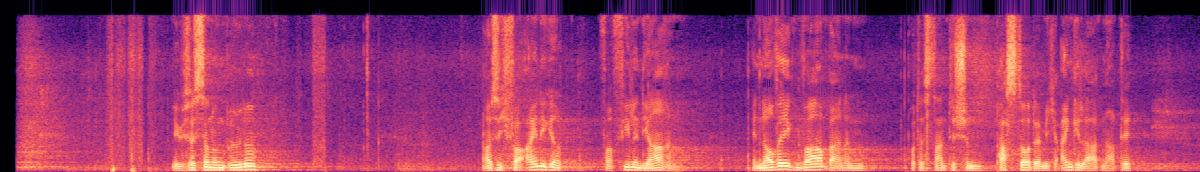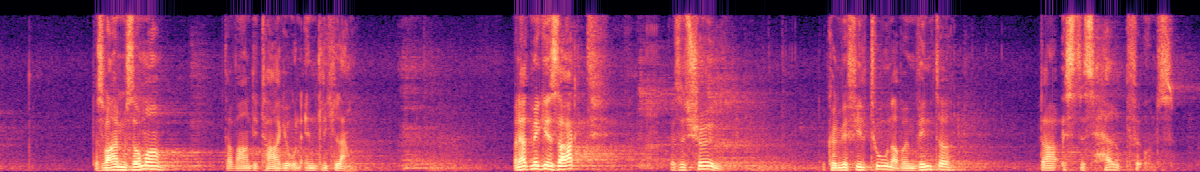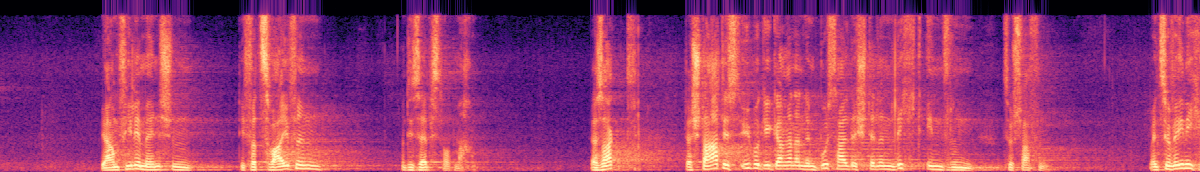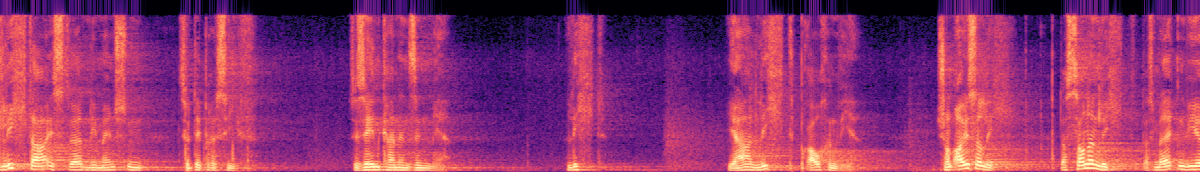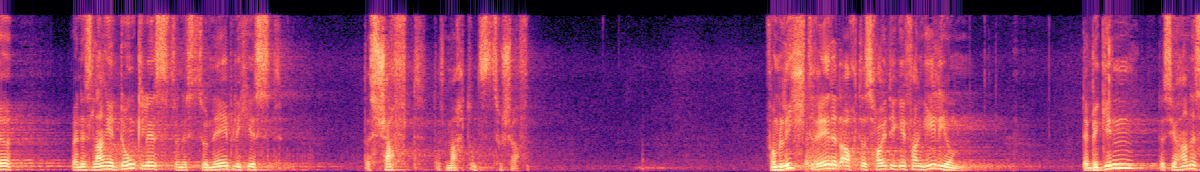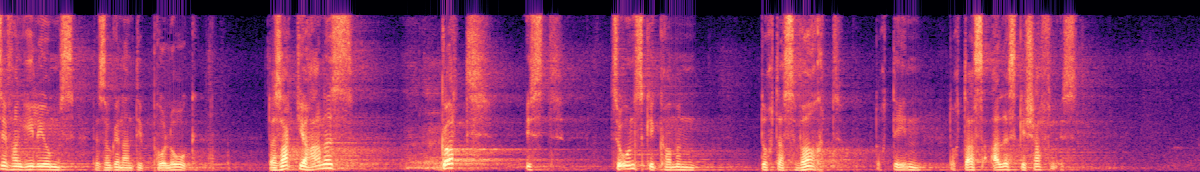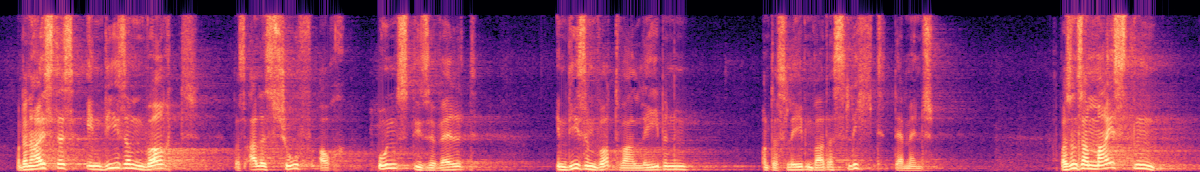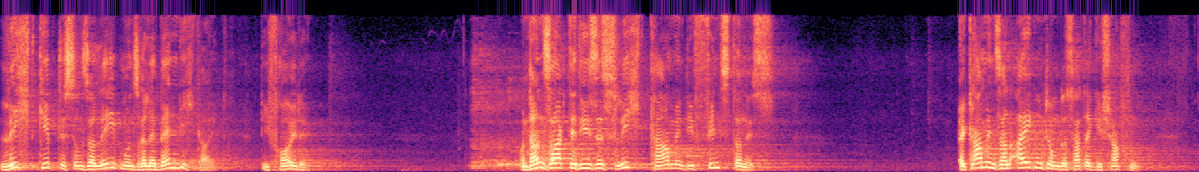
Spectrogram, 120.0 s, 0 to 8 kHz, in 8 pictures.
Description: Predigt zu Weihnachten - Hochfest der Geburt des Herrn, 25.12.2023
